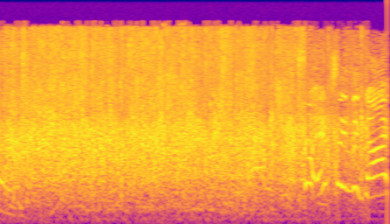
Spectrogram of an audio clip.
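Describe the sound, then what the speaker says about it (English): An studio audience claps, with the men among them joining in a dense, steady round of applause, while voices and a few cheers break through near the end. "So actually the guys clapped for that."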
